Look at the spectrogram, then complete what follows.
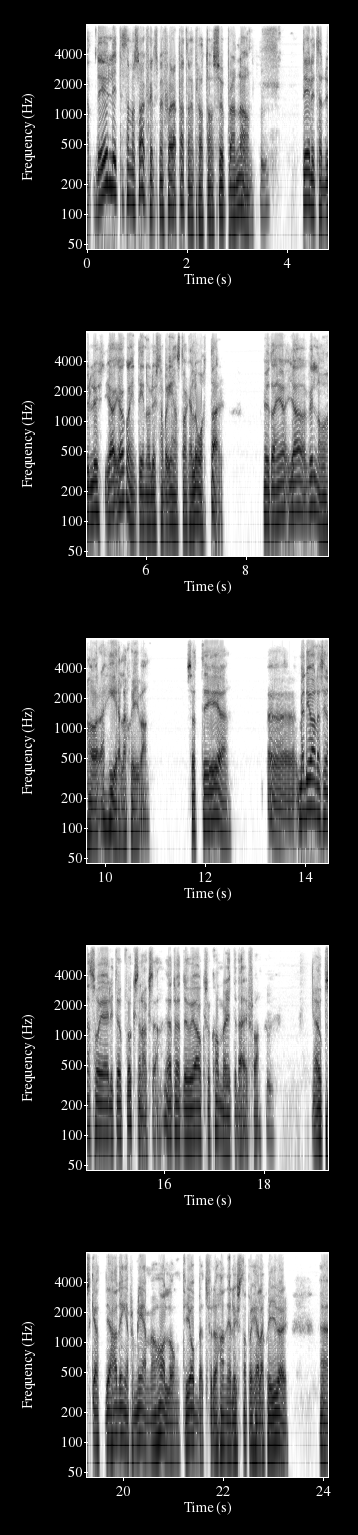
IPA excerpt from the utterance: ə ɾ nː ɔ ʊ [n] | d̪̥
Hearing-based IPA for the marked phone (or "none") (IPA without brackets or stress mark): n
